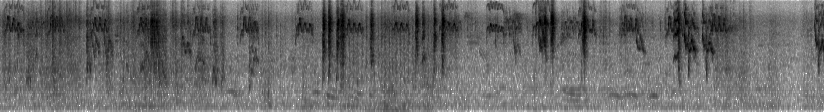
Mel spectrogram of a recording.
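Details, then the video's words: Budgerigars chirping in a lively chatter of short high twittering notes and warbles, coming in bursts with brief quiet gaps, and several birds calling over one another. "বজিগর পাখির ডাক । পাখির কিচিরমিচির শব্দ"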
